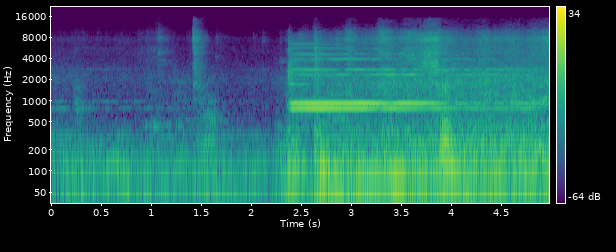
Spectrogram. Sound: up chime rings

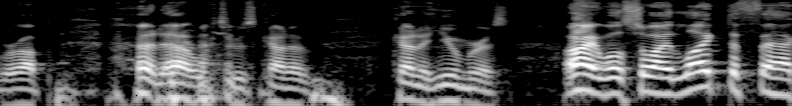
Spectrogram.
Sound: laughing

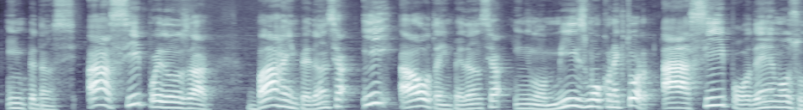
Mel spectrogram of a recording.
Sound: high impedance

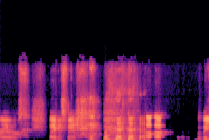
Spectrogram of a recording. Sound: laughing

